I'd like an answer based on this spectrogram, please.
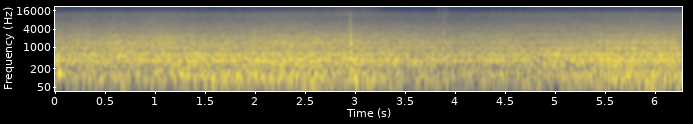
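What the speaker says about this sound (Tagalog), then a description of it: "Yung hangin pa lang, yung sounds pa lang na naririnig mo, diba?" Continuous broadband rush of wind outdoors, steady and even like distant surf, with no voices.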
